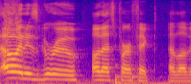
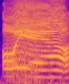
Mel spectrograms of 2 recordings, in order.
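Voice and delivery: put-on cartoon villain voice, higher and louder; 7 semitones higher, 5 dB louder than usual. Repeating the line after being told it sounded like Vector. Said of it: "You sounded like Vector when you said that".

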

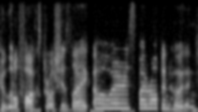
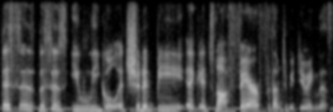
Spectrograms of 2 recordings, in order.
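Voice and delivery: normal talking voice

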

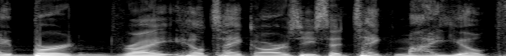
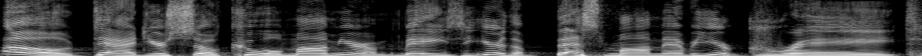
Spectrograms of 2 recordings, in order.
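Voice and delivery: put-on child sweet-talking voice, drawn-out "great"; 4 semitones higher than usual. Acting out a kid buttering up a parent: kid buttering up a parent. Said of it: "a kid coming to their parent going".

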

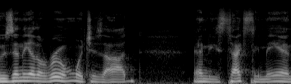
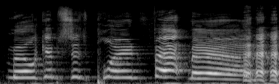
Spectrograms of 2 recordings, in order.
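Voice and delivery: put-on very high, very slow drawl, laughing through; 14 semitones higher, 7 dB louder than usual. Retelling a friend's reply: imitating Phil's stupid laugh. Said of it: "he does his stupid ass laugh".

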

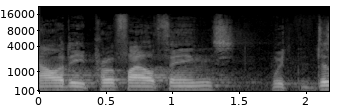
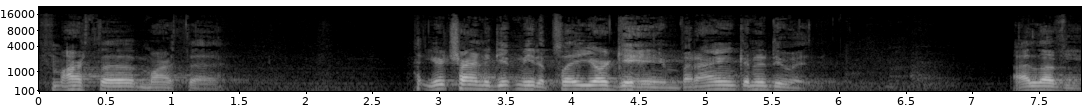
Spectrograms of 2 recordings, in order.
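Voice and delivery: mock fond, compassionate, quick delivery through loving laughter. Voicing Jesus' words to Martha from the gospel: compassionate laughter. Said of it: "I hear Jesus' voice as compassionate laughter".

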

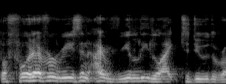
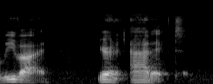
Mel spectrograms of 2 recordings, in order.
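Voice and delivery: put-on serious tone, slower; 4 semitones lower than usual. Retelling what his dad said to him, imitating dad's serious tone. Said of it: "the tone of his voice, like, he's about to say something serious".

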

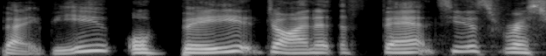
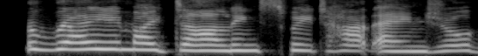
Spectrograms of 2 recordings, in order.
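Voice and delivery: put-on sweet, high, cooing baby talk; 7 semitones higher than usual. Showing how they speak to him, in a baby voice. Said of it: "That's how I speak to him".

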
